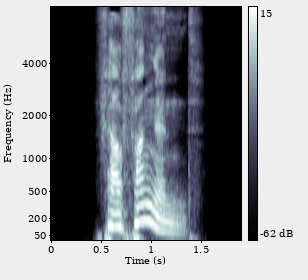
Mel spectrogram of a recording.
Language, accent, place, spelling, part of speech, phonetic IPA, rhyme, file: German, Germany, Berlin, verfangend, verb, [fɛɐ̯ˈfaŋənt], -aŋənt, De-verfangend.ogg
- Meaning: present participle of verfangen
